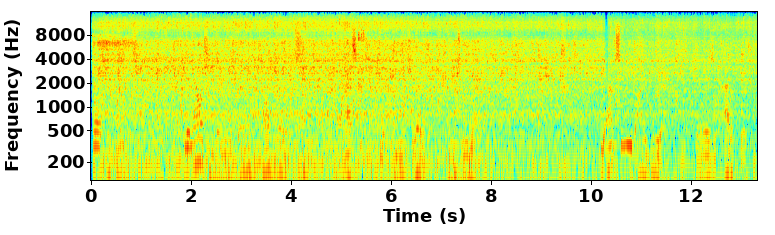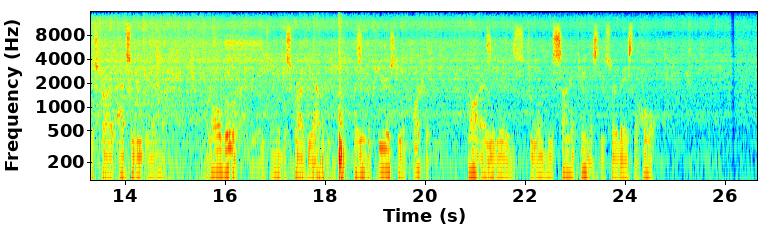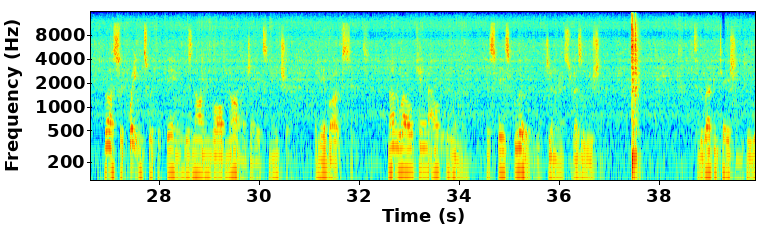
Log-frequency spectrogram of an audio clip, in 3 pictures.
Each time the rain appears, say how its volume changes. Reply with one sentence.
The rain can be heard from 0.0 to 39.9 s, getting quieter.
